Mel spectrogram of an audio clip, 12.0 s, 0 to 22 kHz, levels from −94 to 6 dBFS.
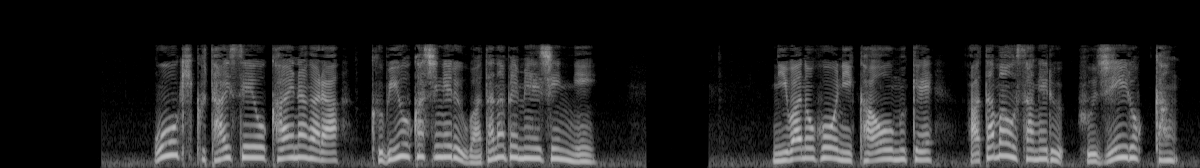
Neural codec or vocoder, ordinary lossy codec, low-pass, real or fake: none; none; 7.2 kHz; real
